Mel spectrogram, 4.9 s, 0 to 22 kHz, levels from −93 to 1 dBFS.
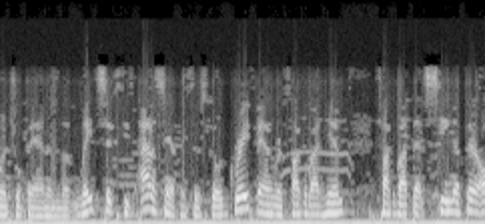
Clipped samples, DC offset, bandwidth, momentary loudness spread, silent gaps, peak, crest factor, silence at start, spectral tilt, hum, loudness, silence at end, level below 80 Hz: under 0.1%; 10%; 7.8 kHz; 4 LU; none; 0 dBFS; 14 dB; 0 s; -6 dB/octave; none; -15 LUFS; 0 s; -34 dBFS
